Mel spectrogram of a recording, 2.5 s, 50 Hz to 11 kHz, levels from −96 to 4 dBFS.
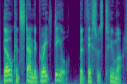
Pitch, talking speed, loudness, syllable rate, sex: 135 Hz, 285 wpm, -21 LUFS, 5.4 syllables/s, male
